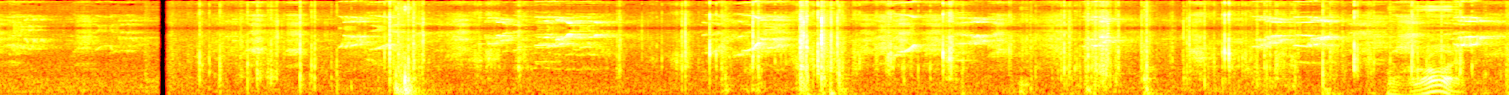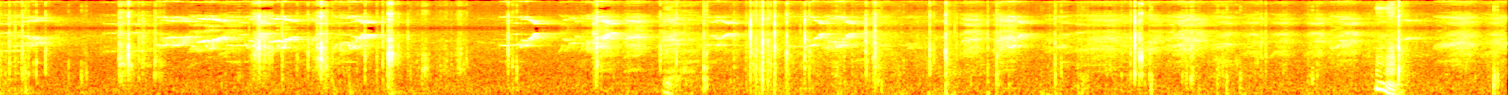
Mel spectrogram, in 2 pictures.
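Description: Thick foil paydirt pouch crinkling and rustling as it is handled, cut open and pulled apart, with scattered small clicks and taps.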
